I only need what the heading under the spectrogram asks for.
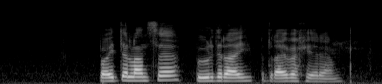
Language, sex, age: Afrikaans, male, 22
